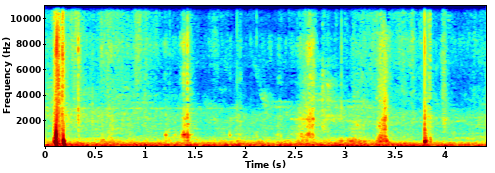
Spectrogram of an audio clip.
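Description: A sharp click right at the start, then four or five fainter clicks and scrapes over a steady low rumble.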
